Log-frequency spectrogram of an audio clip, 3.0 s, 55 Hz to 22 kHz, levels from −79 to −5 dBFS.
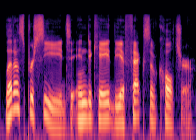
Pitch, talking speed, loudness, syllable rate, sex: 130 Hz, 185 wpm, -18 LUFS, 5.8 syllables/s, male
